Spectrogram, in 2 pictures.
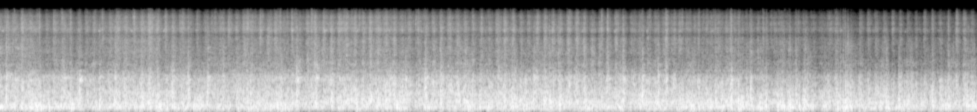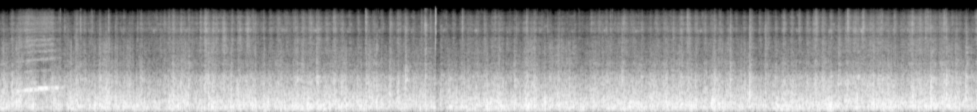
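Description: Steady running noise of a steam-hauled train heard from an open coach window: the rumble of the wheels on the rails mixed with rushing air.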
